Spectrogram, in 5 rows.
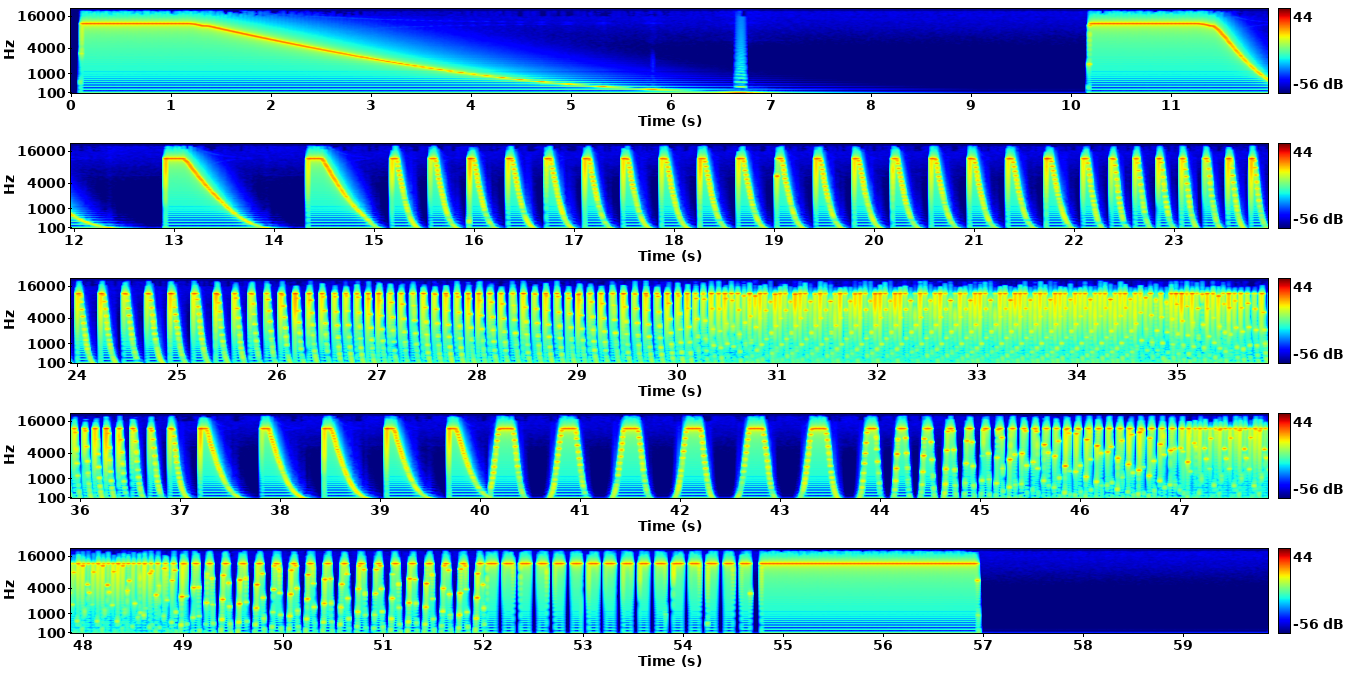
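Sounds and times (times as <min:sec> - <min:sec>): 
HEX-Layer synthesizer with LFO on resonant low-pass filter: 0:00.1 - 0:08.4, 0:10.2 - 0:57.0.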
